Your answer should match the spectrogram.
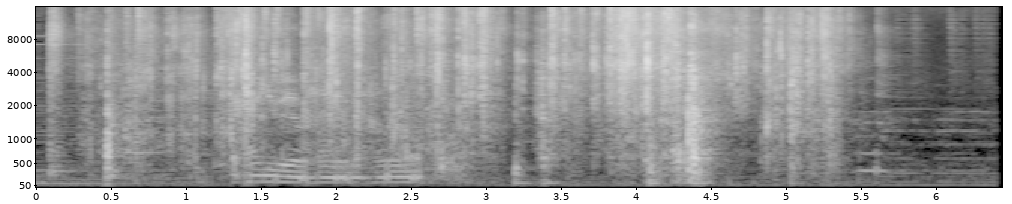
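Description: Crinkling and rustling of a snack box and its plastic inner bag being opened and handled, with sharp crackles, loudest about four and a half seconds in, stopping shortly before the end.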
